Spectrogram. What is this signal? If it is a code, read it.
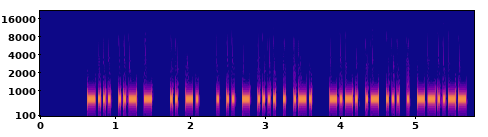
Morse code, heard as a keyed tone, about 34 wpm, 700 Hz. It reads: BUT IN EITHER CASE,
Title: Sentences from Top 1000 Words - Review Part 4 - 35wpm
